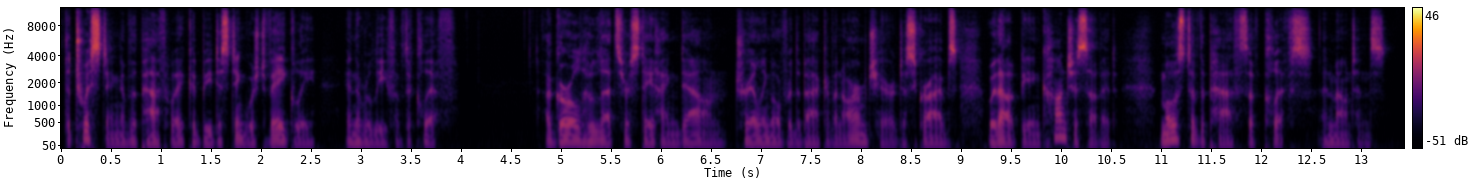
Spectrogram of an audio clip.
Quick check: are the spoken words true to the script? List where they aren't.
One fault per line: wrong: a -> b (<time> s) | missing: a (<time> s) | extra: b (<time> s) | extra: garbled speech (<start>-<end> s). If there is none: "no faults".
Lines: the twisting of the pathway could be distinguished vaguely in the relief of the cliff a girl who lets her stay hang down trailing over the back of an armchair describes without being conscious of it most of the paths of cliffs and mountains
no faults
